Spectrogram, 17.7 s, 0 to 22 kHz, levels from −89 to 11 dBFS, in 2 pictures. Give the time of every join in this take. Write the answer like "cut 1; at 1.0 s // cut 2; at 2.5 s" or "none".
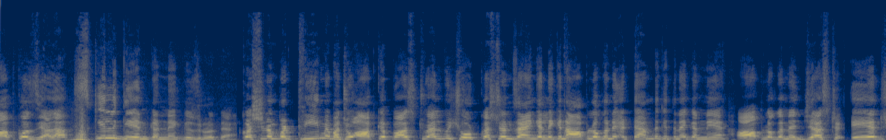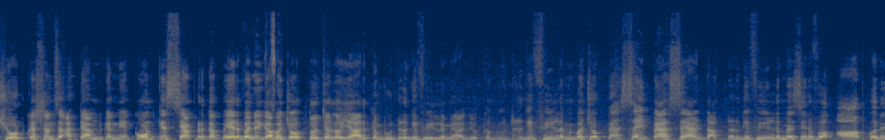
cut 1; at 2.3 s // cut 2; at 11.9 s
